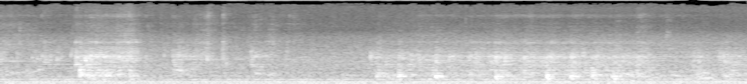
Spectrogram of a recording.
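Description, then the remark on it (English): Kids splash and play a water fight in the water later in the evening, with irregular bursts of splashing and dribbling over a steady low background hum, not very loud. “It's later in the evening, but these guys do not want to get out of the water, so I'm just letting them play as long as they want.”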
